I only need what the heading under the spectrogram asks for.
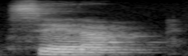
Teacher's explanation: You will hear the single R, which is technically called the alveolar tap, in words like sera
